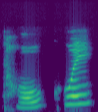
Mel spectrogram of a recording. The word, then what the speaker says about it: 头: Then we go to 头 T-O-H 头.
